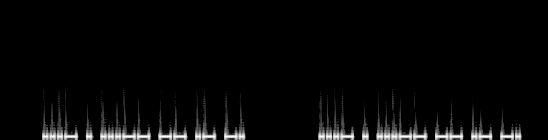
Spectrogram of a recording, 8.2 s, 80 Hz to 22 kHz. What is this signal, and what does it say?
Morse code, heard as a keyed tone, about 22 wpm, 700 Hz. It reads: VE3MAN VE3MAN
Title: DXCC-100 Call Signs - 6 Characters - Repeated 2x - 22wpm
